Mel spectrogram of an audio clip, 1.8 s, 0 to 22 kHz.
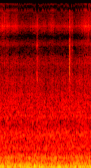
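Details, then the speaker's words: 2015 Chevy Silverado High Country crew cab, customer reports check engine light and limp mode, while driving on the road: heavy low rumble pulsing unevenly, shuddering badly; cylinder 3 misfire logged twice, possibly a glitch; mechanic suspects the torque converter. "I think that's torque converter I think that cylinder 3 misfire was just a glitch but it did it two two times"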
